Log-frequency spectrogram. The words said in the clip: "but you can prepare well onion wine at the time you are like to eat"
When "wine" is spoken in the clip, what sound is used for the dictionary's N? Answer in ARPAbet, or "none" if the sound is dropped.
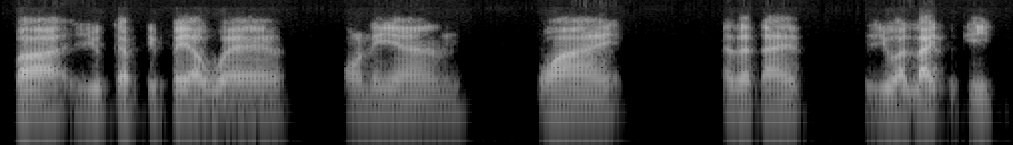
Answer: none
